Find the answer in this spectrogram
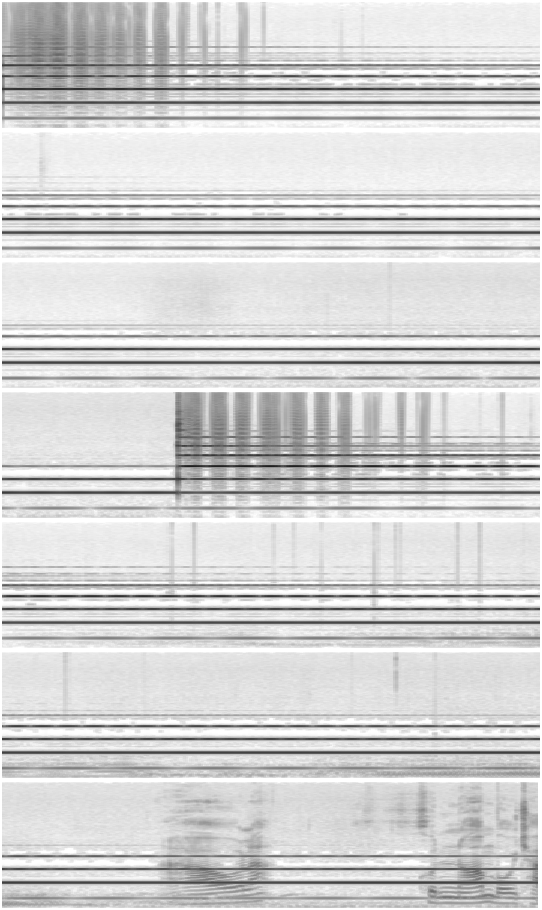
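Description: Metal singing bowl ringing with a long sustain, its several tones held together and its lowest tone pulsing in a slow wobble. It is struck again about halfway through, which renews the ring.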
